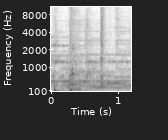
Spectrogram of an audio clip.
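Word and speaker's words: radah: The word dominion, right away, dominion, this word in the Hebrew language, Genesis 1:26, is the word R-A-D-A-H, Radha. Sometimes it's spelled R-A-W-D-A-W, depending on the translator.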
